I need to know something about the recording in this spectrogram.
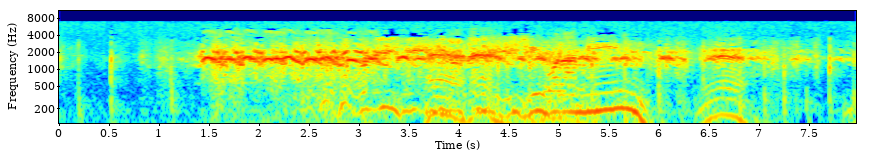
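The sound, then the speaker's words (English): A loud, raucous chorus of crows cawing, many harsh calls overlapping for several seconds, then breaking off before a couple of final caws near the end. “Big for crows.”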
